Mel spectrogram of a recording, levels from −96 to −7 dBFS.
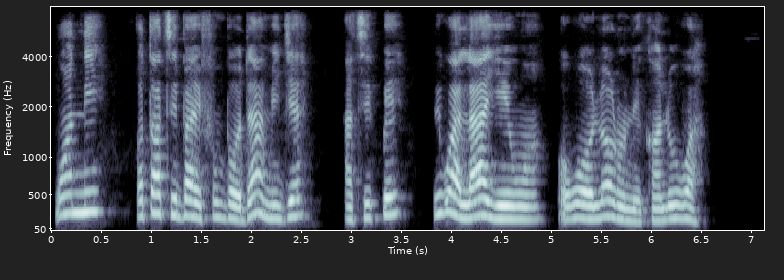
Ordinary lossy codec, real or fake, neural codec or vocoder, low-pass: AAC, 48 kbps; real; none; 7.2 kHz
